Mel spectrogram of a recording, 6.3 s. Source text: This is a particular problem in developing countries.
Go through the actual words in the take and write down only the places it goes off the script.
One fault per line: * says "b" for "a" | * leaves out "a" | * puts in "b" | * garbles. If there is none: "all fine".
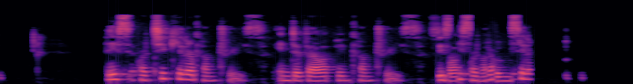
* leaves out "is"
* says "countries" for "problem"
* garbles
